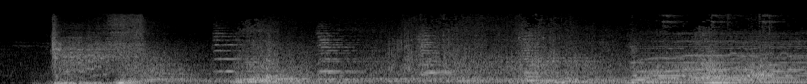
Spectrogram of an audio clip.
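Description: A car engine starts abruptly and the vehicle pulls away, its mid-pitched motor revving and then rumbling on steadily, swelling in loudness a few times over about eight seconds.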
